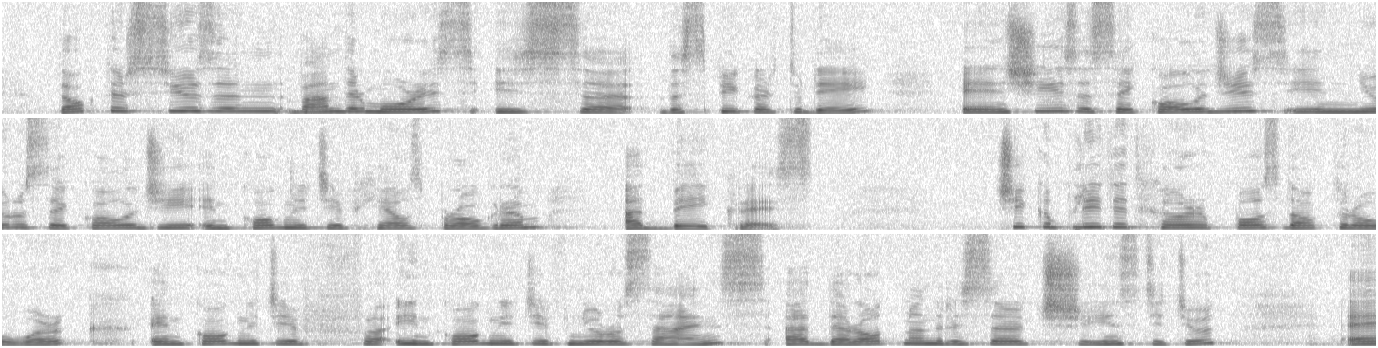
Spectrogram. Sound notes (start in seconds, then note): none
